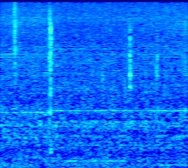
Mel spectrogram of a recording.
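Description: Three faint, light ticks at uneven intervals over a low steady hum.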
